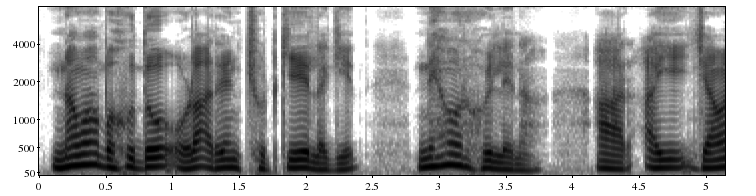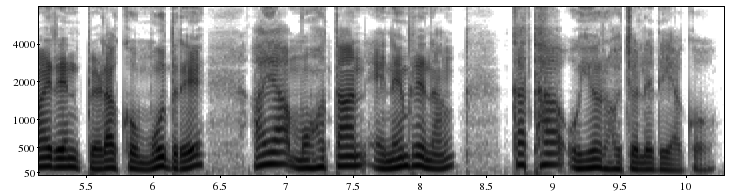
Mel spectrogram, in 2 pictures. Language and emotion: Santali, neutral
